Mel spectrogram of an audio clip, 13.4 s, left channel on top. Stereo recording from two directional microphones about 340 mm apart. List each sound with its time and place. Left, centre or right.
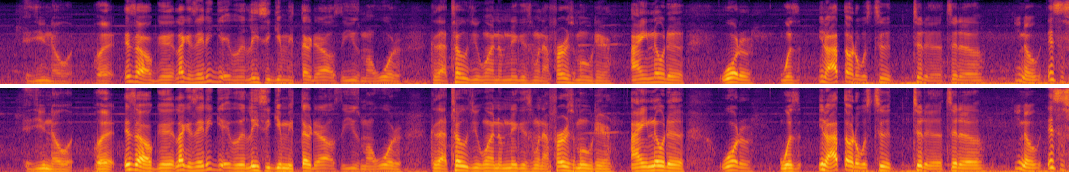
0.3 s speech: right
9.0 s speech: centre
9.8 s speech: right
